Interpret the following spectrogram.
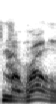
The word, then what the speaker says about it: Moreau: It's Moreau, bro. You ain't even pronouncing it right. Maru, nigga? It ain't Maru, it's Moreau.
